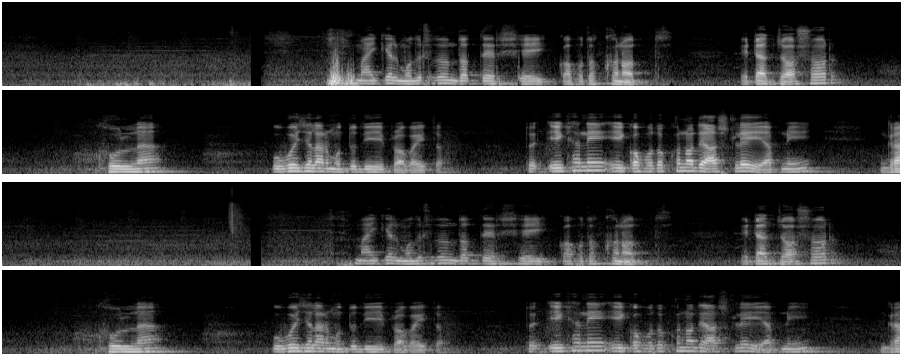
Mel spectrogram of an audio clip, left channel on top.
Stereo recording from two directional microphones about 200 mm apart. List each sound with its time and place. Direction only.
3.2 s a man's voice: 35° left (ahead or behind)
10.0 s a man's voice: 20° left (ahead or behind)
11.7 s a man's voice: 20° left (ahead or behind)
